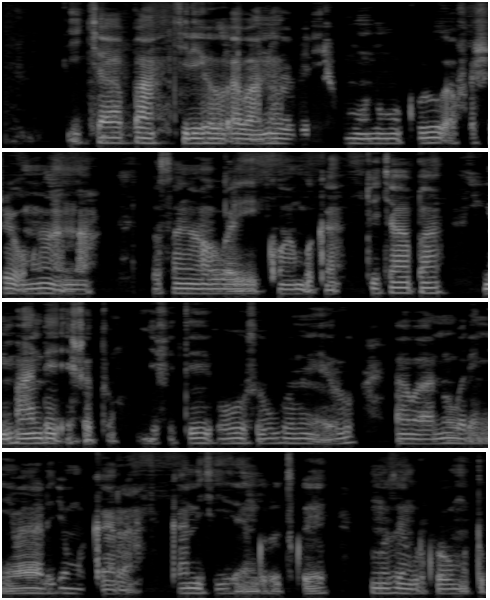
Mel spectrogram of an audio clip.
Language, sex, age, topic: Kinyarwanda, male, 18-24, government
